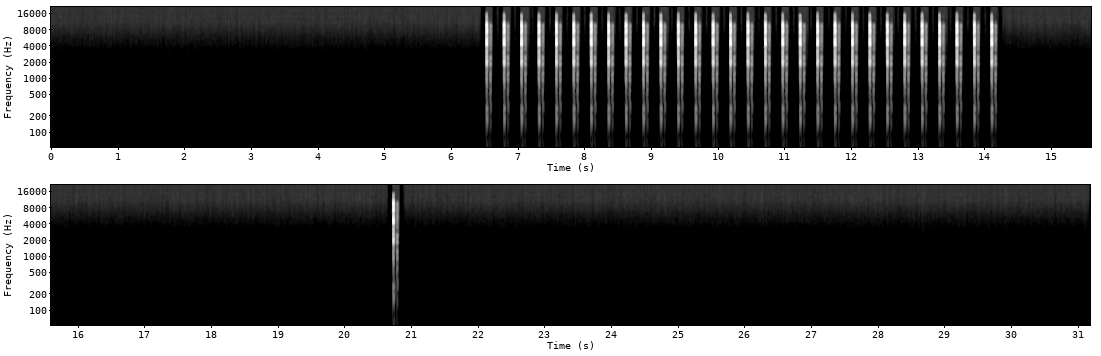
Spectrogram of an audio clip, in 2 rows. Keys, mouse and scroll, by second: 6.7 double click, 20.7 click.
